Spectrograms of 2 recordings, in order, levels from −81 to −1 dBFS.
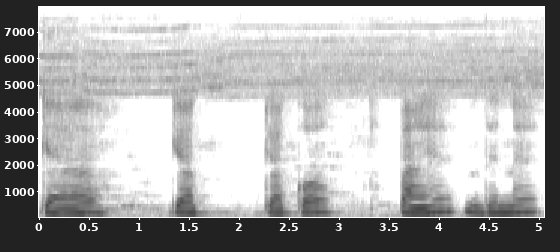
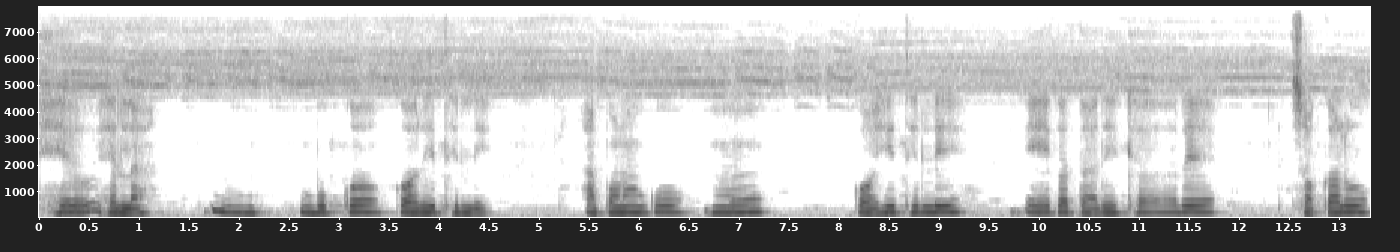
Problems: none marked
